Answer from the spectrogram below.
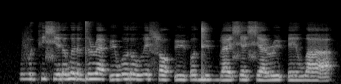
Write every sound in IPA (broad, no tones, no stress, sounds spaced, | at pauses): v ə kʲ ə ɕ e ɾ ə w ə ɾ ə d ə ɹ æ ʔ y w o ɾ o β e ɬ ɔ ʔ y ʔ o d y b æ ɕ æ ɕ æ ɹ y ʔ e w a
